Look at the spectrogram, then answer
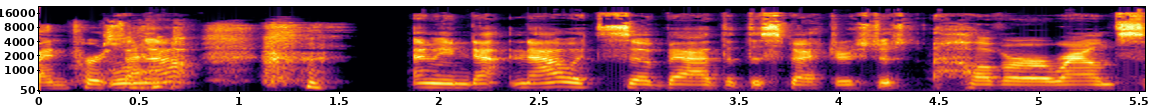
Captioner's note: laughs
